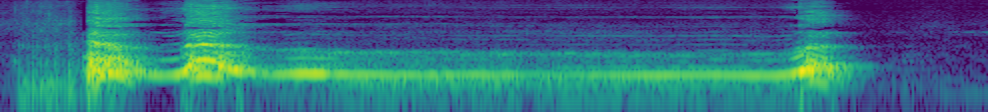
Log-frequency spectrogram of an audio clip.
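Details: French Bulldog howling like a wolf: two short yelping barks open into a single long, steady, level howl held about two seconds, closing with a sharp bark-like burst, with quiet all around.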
